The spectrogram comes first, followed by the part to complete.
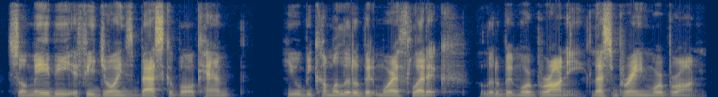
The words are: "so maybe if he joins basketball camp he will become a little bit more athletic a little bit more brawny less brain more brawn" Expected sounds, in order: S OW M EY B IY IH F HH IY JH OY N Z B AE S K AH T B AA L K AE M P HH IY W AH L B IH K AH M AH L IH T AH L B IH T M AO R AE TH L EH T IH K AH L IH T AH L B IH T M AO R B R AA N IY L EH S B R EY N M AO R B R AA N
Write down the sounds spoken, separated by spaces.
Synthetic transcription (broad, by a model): S OW M EY B IY IH F HH IY JH OY N Z B AE S K AH T B AA L K AE M P HH IY W AH L B IH K AH M AH L IH T L B IH T M AO R AE TH L EH T IH K AH L IH T L B IH T M AO R B R AA N IY L EH S B R EY N M AO R B R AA N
